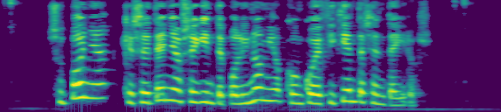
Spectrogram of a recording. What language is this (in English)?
Galician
